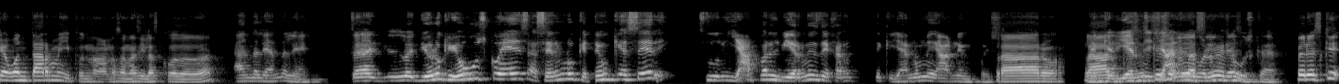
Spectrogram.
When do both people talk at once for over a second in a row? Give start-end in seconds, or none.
10.8-12.5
